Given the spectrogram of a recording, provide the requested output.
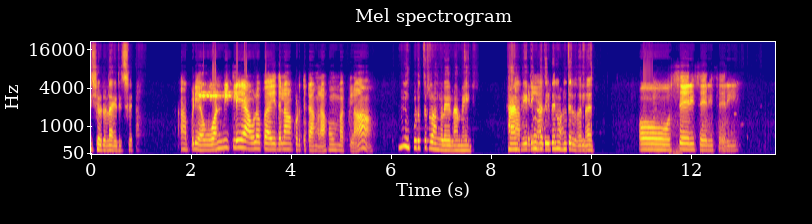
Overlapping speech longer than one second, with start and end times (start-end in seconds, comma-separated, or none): none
